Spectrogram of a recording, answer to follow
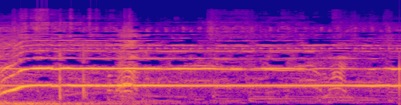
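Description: A comic sound effect edited in: a high pitched tone that slides up at the start, then holds one steady note.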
